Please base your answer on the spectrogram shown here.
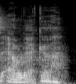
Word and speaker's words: Eureka: as Eureka is spelled, and then they still pronounce it like that in the dub. So it is Eureka.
